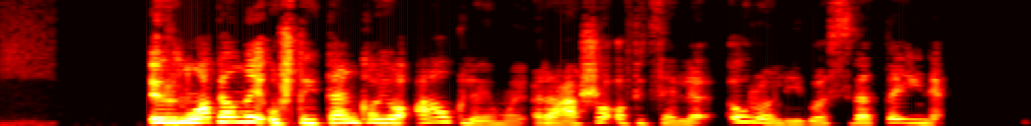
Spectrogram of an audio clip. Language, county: Lithuanian, Panevėžys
